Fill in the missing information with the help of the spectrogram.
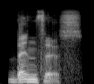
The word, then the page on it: benthos: British English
